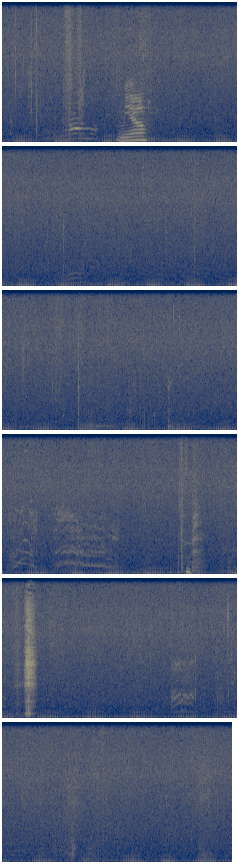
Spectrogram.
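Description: A cat purrs loudly and steadily up close.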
